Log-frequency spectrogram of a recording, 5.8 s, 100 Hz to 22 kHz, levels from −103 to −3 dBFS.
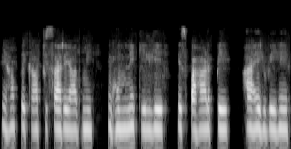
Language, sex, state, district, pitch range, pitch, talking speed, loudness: Hindi, female, Bihar, Saran, 210-220 Hz, 210 Hz, 145 wpm, -25 LUFS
